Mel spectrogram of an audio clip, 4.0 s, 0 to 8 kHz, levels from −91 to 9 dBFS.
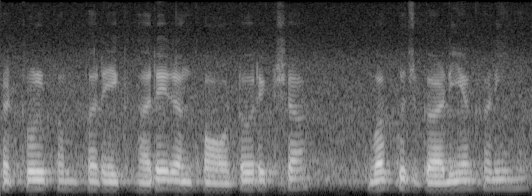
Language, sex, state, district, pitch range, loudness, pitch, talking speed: Hindi, male, Uttar Pradesh, Lucknow, 115-125 Hz, -17 LUFS, 120 Hz, 210 wpm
